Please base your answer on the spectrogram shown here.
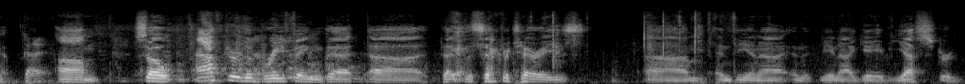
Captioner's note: laughter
